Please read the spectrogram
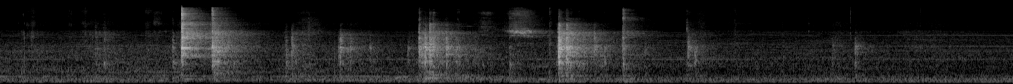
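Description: Steel frame and foot plate of a glute ham developer machine knocking and clanking as a person climbs onto it and sets his feet. The three loudest knocks come about 2, 4 and 5½ seconds in, with lighter taps between them and a brief squeak near 5 seconds.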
